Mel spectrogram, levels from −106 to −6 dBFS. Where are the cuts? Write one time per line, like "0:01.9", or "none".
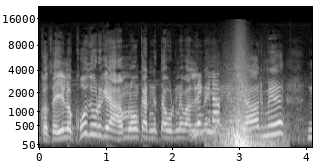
0:03.0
